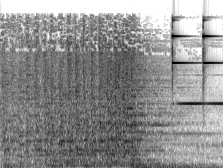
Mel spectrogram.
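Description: Phone notification chimes twice, clear bright dings near the end, following a stretch of muffled indoor background noise.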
